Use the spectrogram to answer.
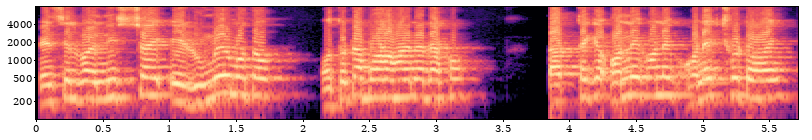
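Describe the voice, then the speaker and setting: In a recorded lesson video, a teacher explains a grammar point, repeatedly asking questions and checking that the listener is following. Example English sentences are read slowly, word by word. The voice is medium-pitched, steady, and a bit bright, with poor audio.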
